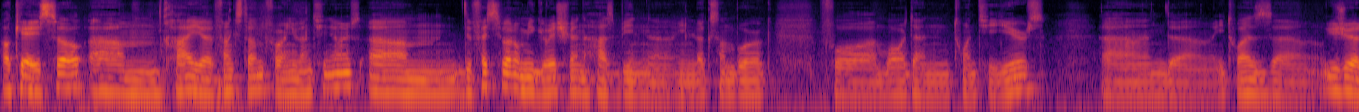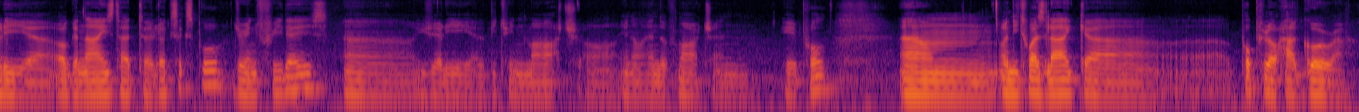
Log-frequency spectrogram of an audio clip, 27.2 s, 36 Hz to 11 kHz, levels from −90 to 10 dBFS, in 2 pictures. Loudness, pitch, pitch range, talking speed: -30 LUFS, 90 Hz, 85-105 Hz, 135 wpm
